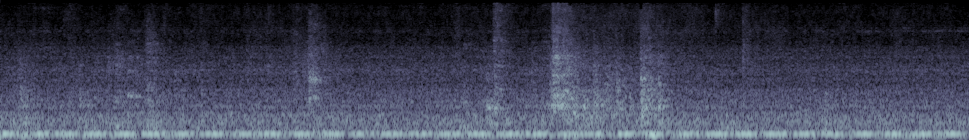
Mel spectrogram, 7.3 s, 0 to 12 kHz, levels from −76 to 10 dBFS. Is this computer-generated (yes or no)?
yes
